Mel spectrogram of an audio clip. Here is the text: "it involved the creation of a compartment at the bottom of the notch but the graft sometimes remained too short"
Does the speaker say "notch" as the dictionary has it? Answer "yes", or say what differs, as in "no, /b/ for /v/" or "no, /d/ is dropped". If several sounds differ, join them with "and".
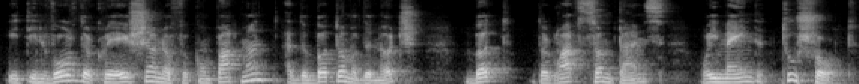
yes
